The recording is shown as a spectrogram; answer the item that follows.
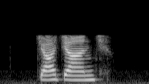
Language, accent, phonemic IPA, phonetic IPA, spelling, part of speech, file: Armenian, Eastern Armenian, /t͡ʃɑˈt͡ʃɑnt͡ʃʰ/, [t͡ʃɑt͡ʃɑ́nt͡ʃʰ], ճաճանչ, noun, Hy-ճաճանչ.ogg
- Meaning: 1. ray 2. radiance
